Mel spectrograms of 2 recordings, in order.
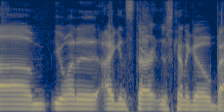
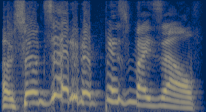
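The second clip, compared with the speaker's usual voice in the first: high laughing blurt; 13 semitones higher than usual. Real, not acted. Co-host jokes about the home run story, laughing high. Joking recap of listener story.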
